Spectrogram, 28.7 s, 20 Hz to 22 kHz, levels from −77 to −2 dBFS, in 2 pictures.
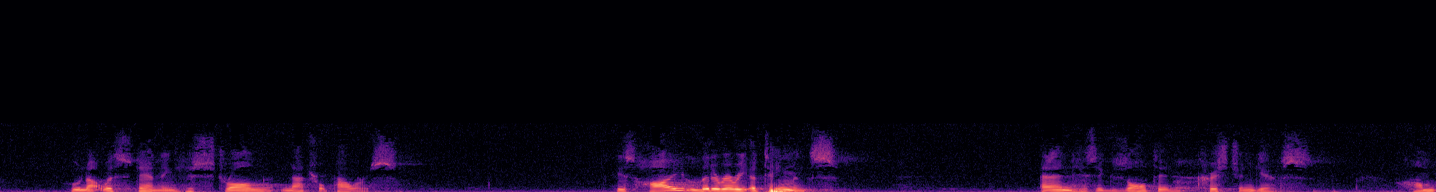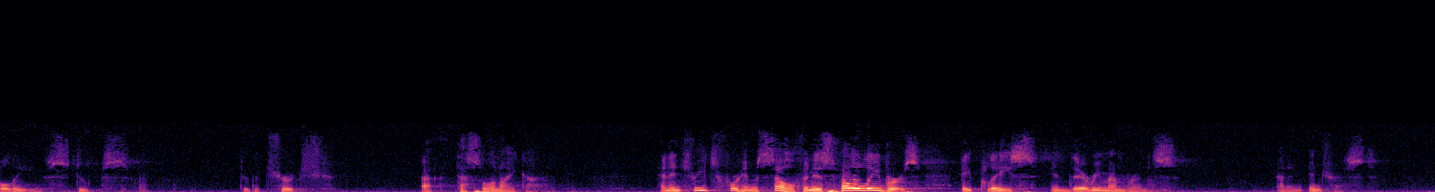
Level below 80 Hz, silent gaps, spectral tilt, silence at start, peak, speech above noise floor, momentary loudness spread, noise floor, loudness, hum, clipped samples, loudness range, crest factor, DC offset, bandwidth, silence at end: -36 dBFS; none; -8.5 dB/octave; 0.75 s; 0 dBFS; 31 dB; 23 LU; -52 dBFS; -21 LUFS; none; under 0.1%; 18 LU; 24 dB; under 0.1%; 8 kHz; 0.75 s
